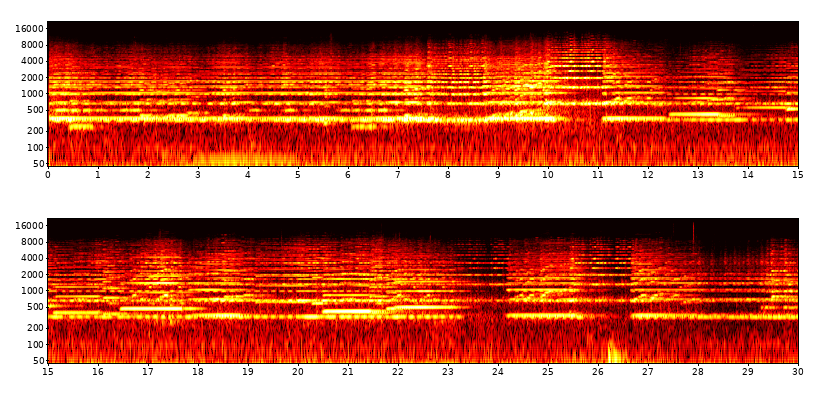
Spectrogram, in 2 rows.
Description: eTrack Music from the 2009 Coupe Mondiale Finale Concert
